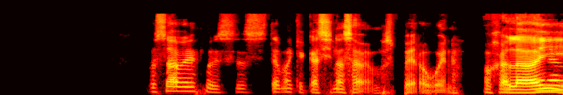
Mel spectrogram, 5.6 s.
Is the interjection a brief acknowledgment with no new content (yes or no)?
yes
